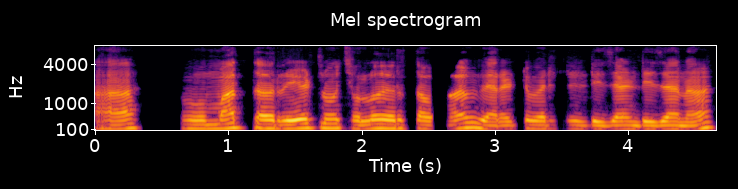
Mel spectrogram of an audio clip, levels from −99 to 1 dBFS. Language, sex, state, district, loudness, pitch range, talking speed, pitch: Kannada, male, Karnataka, Gulbarga, -18 LUFS, 130-150 Hz, 155 wpm, 140 Hz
